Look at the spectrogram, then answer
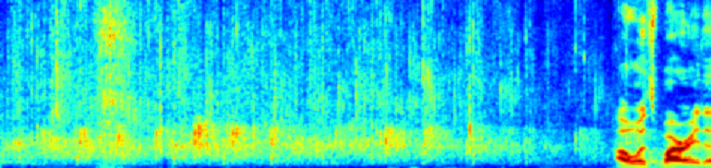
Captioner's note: audience clapping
